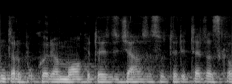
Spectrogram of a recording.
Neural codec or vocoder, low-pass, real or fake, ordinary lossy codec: none; 9.9 kHz; real; MP3, 64 kbps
